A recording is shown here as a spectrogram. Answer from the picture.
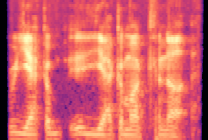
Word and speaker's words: Yakima Canutt: Yakima Canutt.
